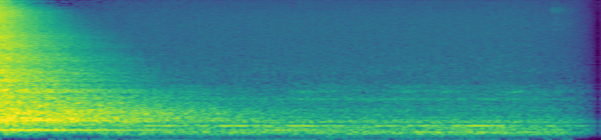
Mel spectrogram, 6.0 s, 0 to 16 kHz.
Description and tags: STEAM ROOM CLAP 2
relaxing in the steam room, stumbled across greatness. recorded on iphone.
steam, echo, room, reverb, clap, ambient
